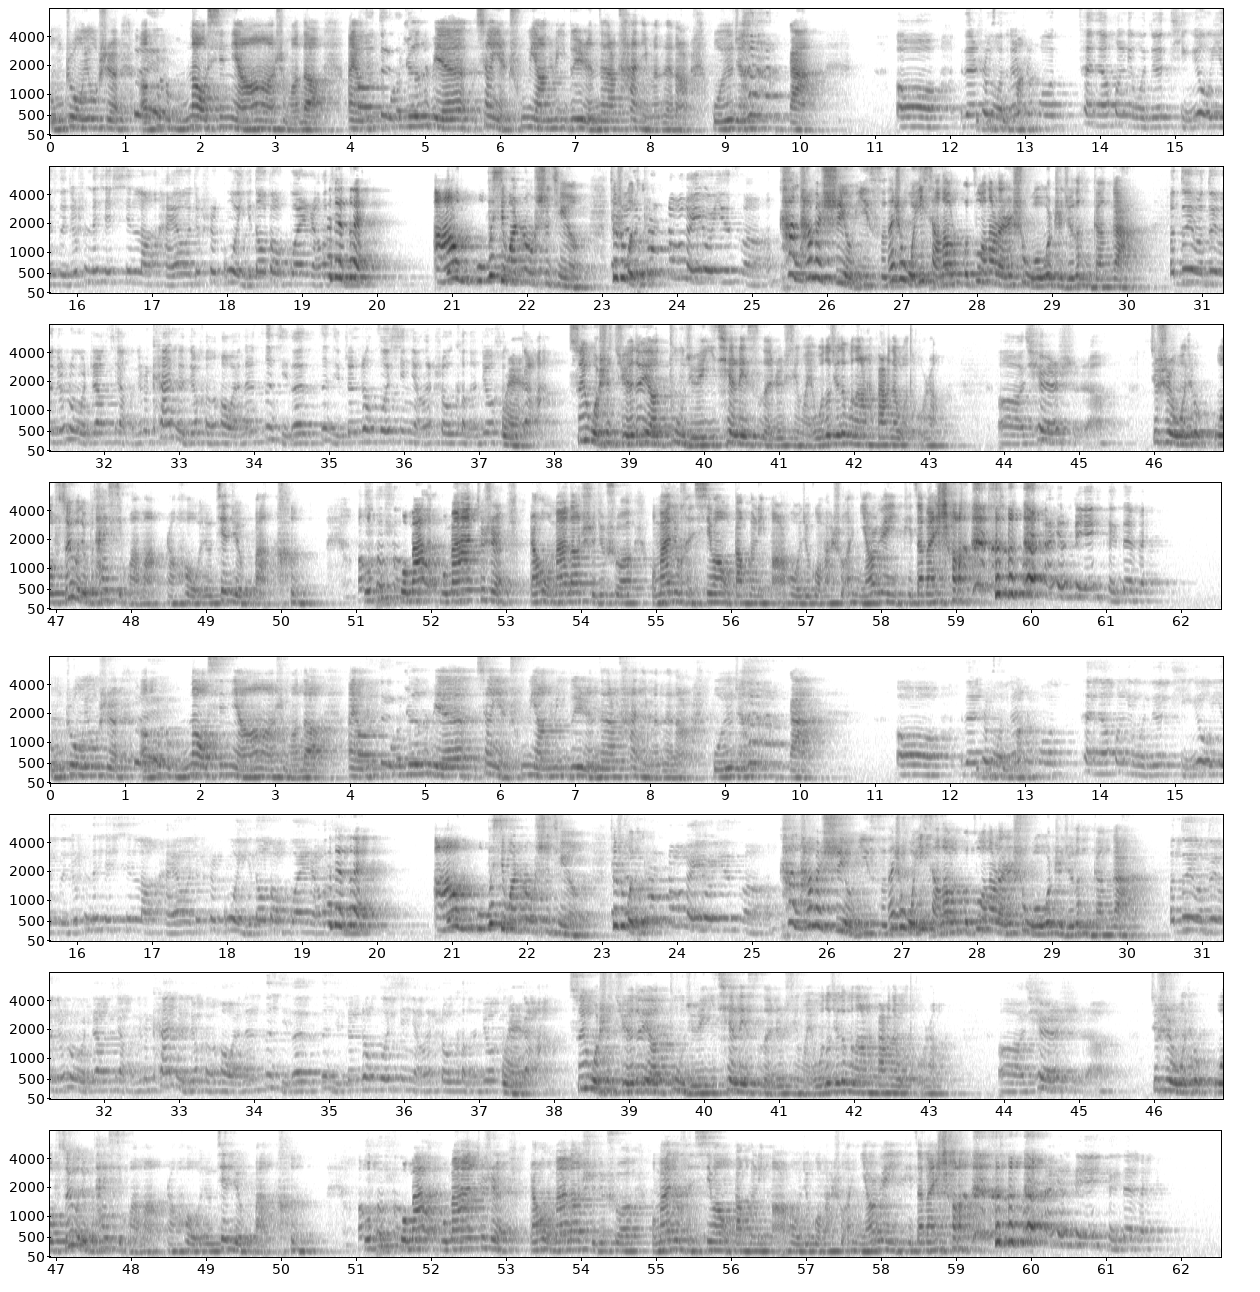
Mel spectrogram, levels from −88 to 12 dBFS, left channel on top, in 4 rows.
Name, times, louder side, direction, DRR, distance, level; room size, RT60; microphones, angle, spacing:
voice 1, 0.0-9.4 9.9-10.1 12.7-13.1 19.3-19.8 20.8-23.7 25.4-30.1 37.3-37.6 38.2-43.1 46.0-50.3 51.1-51.2 51.6-60.1, left 4 dB, 55° left, 3 dB, 2.9 m, -29 dB
voice 2, 1.1-1.7 4.1-4.9 9.2-9.8 11.3-13.4 13.7-19.8 20.9-21.1 23.1-25.3 27.5-27.7 30.6-38.0 43.9-45.4 46.2-46.5 50.8-52.1 59.9-61.5, left 3 dB, 85° left, 8 dB, 4.6 m, -38 dB
23.0 x 20.0 x 9.7 m, 1.1 s
head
